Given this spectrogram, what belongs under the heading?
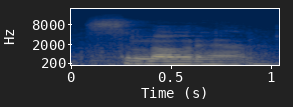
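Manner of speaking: ordinary delivery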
